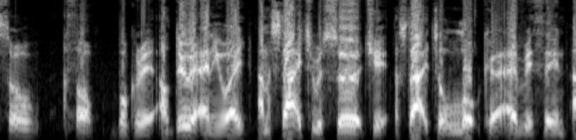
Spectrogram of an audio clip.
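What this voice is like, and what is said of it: Northern English accent. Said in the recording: “I've got a bit of a dodgy accent going on, which is from up north.”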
